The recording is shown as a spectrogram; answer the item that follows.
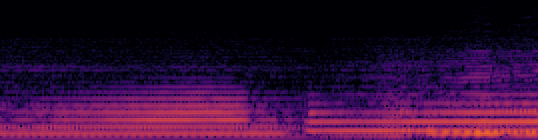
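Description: French horn playing long held notes over a small ensemble of strings and woodwinds, in sustained chords that change to a new harmony a little past halfway.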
